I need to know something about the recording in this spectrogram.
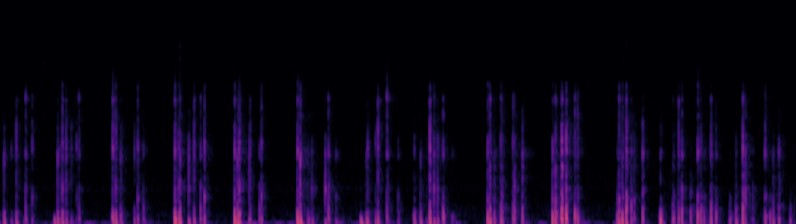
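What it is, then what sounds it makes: Silicone phone case. Long nails tap and scratch a hand-sized, solid, lilac silicone-covered phone case on a phone while it is tilted. Quick clusters of soft, dull taps come in an uneven rhythm, each with a short scratchy brightness and almost no ring. The overall sound is quiet and close.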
